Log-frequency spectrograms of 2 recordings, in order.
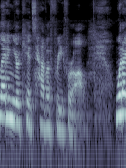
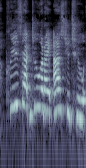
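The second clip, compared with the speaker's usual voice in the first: polite plea; 7 semitones higher, faster than usual. Shown as a demonstration. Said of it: "this full on".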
